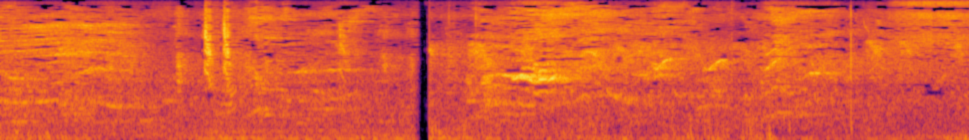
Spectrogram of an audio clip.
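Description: A run of short, high animal chirps that rise and fall, clustered about four to five seconds in, over a steady low rumble.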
